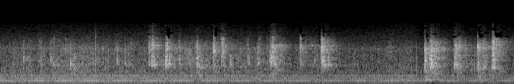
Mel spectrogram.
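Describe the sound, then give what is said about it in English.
Footsteps outside a house tap in short uneven clusters of sharp clicks over a steady low electrical hum, with no voices; the steps grow a little louder toward the end. “But I heard footsteps outside the house.”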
